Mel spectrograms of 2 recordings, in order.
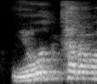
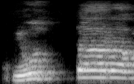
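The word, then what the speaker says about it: ιώτα: 무슨 얘기냐면 엘라로 이오타라고 합니다. 이것은 에라스무스식 발음이에요. 에라스무스식 발음. 근데 실제 그리스식 발음은 요따라고 합니다. 요따.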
